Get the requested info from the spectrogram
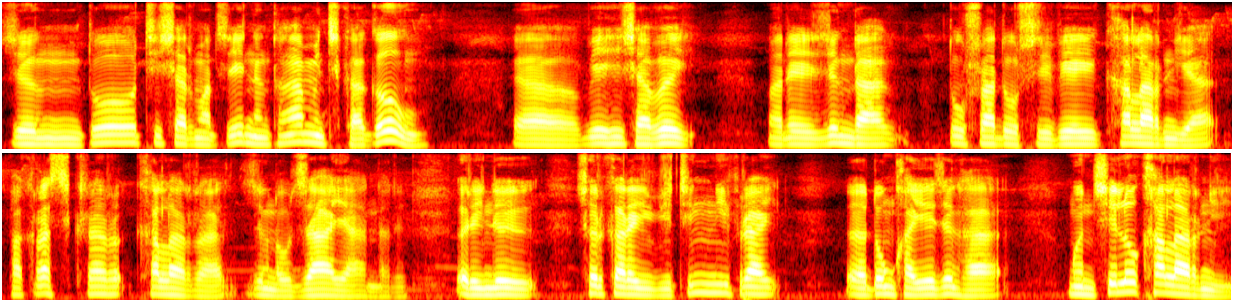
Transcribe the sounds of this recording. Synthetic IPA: zɯŋtɔtʰisaɾmatzenɯŋtʰaŋamintʰi̥kʰaɡɯw | behisaβɯj | maɾezɯŋda | dɔsʰɾadɔɾsibekʰalaɾnijapʰakʰɾasi̥kʰɾakʰalaɾːazɯŋnawzajanaɾɯ | ɯɾinɯ | sɯɾkʰaɾɯjbitʰiŋnipʰɾaj | dɔŋkʰajɯzɯŋkʰa | mɯnselɔkʰalaɾni

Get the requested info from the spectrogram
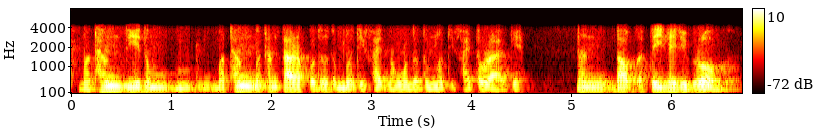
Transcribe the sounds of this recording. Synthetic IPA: mɐtʰɐŋdiɐdumːɐtʰɐŋmɐtʰɐŋtaɾak̚ɔdɔːdumnotipʰajnaŋɔndɔdumnotipʰajtɐwɾaɡe | naŋdawtɐtɐjlɐjɾibɐɾo

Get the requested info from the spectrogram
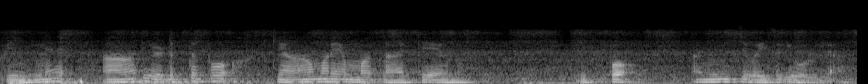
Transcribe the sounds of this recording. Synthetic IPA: pinːe̞aːðieɽut̪ːɐpːoː | kjaːmɐrɐjɐmːɐkɭaːtːeːjunːu | ḭpːoː | ɐ̰ɲmit͡ɕːɨʋɐjsokːeko̰ɭːḭlːɐ̰

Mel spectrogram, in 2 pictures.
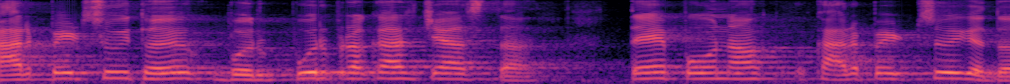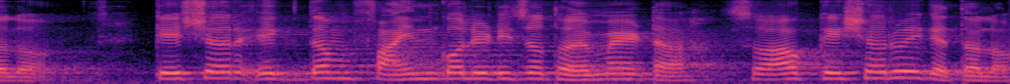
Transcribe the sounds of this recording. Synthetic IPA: kaɾpeʈsujt̪ʰɔjbʱəɾpuːɾpɾəkaɾt͡ɕɛəst̪a | t̪ːɛponakaɾpeʈsujɡʱɛt̪lɔ̰ | keɕəɾekd̪əmfainkwɔliʈit͡sɔt̪ʰɔjmɛɭʈasɔawkeɕəɾujɡʱɛt̪lɔ

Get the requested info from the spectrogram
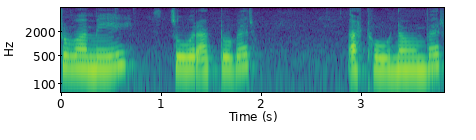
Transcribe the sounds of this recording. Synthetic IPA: uʋɐmẽ | t͡soːɾɐk̚ʈoːbəɾ | ɐʈʰoːnɐʋɐmbəɾ

